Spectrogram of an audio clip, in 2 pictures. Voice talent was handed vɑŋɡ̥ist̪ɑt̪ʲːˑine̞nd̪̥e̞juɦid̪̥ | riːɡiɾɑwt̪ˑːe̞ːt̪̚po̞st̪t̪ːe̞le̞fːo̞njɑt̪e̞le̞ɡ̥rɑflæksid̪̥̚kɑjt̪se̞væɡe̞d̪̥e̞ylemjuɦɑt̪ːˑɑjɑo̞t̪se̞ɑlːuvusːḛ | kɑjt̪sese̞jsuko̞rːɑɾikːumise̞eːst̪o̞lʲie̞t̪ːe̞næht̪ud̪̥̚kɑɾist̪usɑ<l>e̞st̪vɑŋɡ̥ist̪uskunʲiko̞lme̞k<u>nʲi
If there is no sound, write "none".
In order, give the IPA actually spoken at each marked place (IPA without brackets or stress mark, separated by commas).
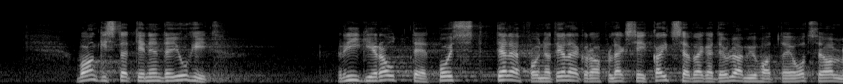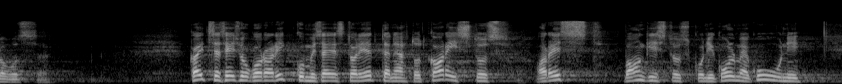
ɾ, uː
